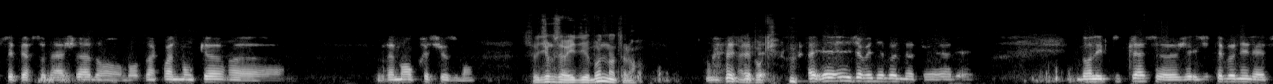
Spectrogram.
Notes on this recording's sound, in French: reçoit par téléphone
